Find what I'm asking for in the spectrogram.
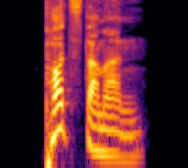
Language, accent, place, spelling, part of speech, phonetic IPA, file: German, Germany, Berlin, Potsdamern, noun, [ˈpɔt͡sdamɐn], De-Potsdamern.ogg
- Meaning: dative plural of Potsdamer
